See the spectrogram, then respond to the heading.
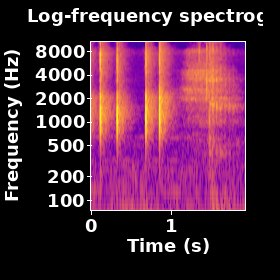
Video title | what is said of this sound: CVJ VVT-1 Unboxing - Donboxing #51 | so that ain't glass that's definitively plastic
